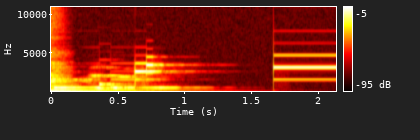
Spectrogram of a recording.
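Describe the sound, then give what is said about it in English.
A fading, wavering electronic hum trails off into a moment of silence, then a single steady computer beep sounds, a clear held tone lasting about half a second. “A quiet beep interrupted the tense moment, and Doug discreetly pulled the chip card out of the computer behind his back.”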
